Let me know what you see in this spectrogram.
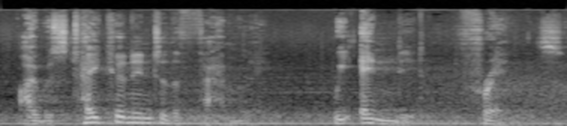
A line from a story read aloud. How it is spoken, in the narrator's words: nursing a massive hangover, he murmured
